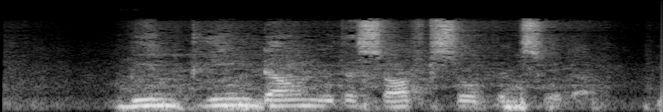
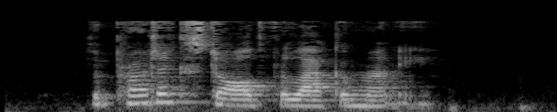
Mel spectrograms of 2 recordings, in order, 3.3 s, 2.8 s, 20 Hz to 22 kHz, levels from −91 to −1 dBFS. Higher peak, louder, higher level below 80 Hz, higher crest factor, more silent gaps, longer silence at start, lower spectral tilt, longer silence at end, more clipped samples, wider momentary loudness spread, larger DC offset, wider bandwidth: first, -6 dBFS vs -14 dBFS; first, -19 LUFS vs -29 LUFS; first, -52 dBFS vs -66 dBFS; about the same, 14 dB vs 18 dB; neither; first, 0.6 s vs 0.45 s; first, -5 dB/octave vs -3.5 dB/octave; first, 0.3 s vs 0.15 s; neither; second, 7 LU vs 15 LU; neither; about the same, 12.5 kHz vs 11.5 kHz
